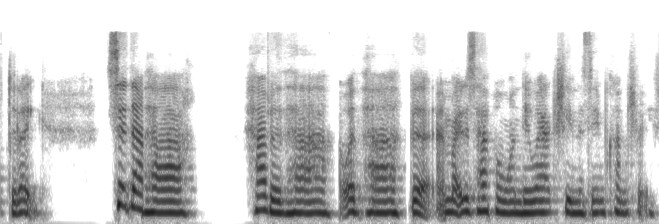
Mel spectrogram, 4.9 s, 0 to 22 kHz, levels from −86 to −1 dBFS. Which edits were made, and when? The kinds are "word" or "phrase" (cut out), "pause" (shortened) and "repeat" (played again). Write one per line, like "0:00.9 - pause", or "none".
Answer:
0:01.1 - word
0:02.0 - word
0:02.5 - word
0:03.3 - word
